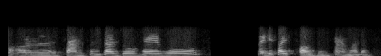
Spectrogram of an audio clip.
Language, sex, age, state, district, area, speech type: Urdu, female, 30-45, Telangana, Hyderabad, urban, conversation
